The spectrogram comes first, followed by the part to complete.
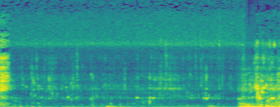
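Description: Diver's breathing regulator underwater: a quieter stretch with small ticks and gurgles, then a loud burst of exhaled bubbles rumbling past the camera near the end.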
